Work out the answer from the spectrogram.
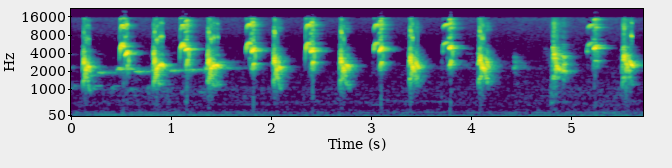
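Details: White-rumped shama played to provoke other birds into song, giving a series of sharp, high, clipped notes repeated roughly every third of a second, steady and evenly spaced.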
